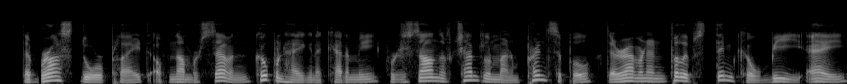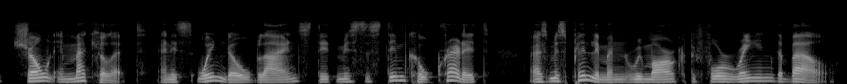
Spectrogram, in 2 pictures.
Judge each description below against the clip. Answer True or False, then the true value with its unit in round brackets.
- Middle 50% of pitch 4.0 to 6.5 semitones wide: True (5.3 semitones)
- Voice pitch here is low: True (125 Hz)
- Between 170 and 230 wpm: False (135 wpm)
